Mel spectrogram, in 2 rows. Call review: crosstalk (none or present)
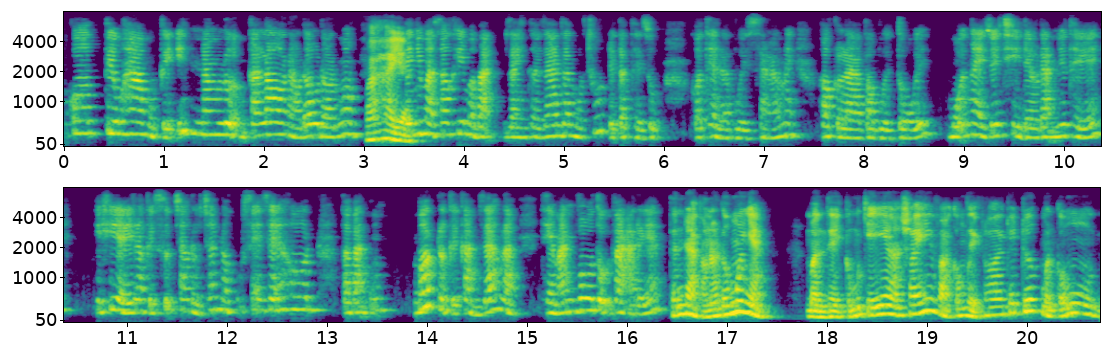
none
